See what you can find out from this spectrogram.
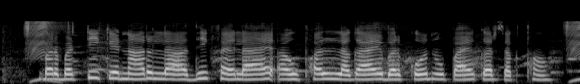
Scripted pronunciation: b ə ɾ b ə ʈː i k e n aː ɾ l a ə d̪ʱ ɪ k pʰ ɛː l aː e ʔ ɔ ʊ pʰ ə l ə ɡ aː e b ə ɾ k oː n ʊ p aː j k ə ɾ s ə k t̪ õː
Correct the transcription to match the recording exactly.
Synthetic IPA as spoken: b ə ɾ b ə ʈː i k e n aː ɾ l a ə d̪ʱ ɪ k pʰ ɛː l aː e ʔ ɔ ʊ pʰ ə lː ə ɡ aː e b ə ɾ k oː n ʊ p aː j k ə ɾ s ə k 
